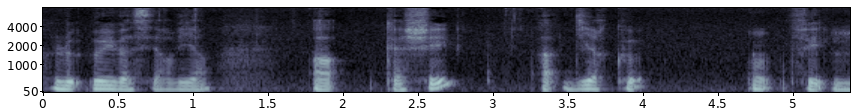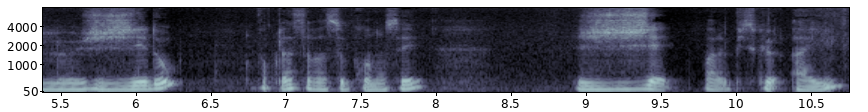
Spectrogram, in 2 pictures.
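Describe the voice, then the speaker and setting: A man with a very dark, husky voice gives a reading lesson for young children. He speaks slowly and patiently, explaining each card and stopping to ask what it says. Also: mid-range voice. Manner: slow, patient, questioning explanations. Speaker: teacher.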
